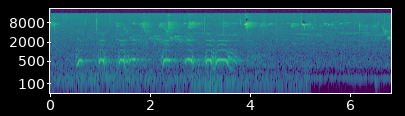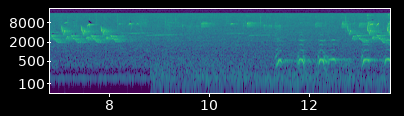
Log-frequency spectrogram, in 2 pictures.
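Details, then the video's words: Wild Barred Owls in their nesting territory in Eastern Massachusetts; a hooting owl heard from a distance, other creatures proceeding with caution. Low rhythmic hoots in quick bursts, a pause with faint high bird chirps, then hooting resumes. "but still proceed with great caution when they hear the hoot of an owl coming from the distance."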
